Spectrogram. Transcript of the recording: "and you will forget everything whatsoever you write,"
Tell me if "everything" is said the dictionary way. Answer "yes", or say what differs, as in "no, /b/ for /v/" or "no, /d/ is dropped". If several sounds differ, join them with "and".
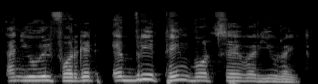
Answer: no, /t/ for /θ/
